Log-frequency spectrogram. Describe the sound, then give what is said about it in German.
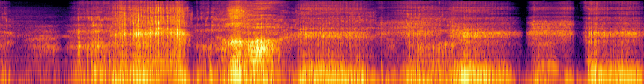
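The film creature Gollum writhes with rasping, gurgling growls and wheezy, snoring-like breaths, fairly loud, in a few continuous bursts with brief pauses between them. “Ja, der gute Gollum, der, der windet sich da gerade so ein bisschen.”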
